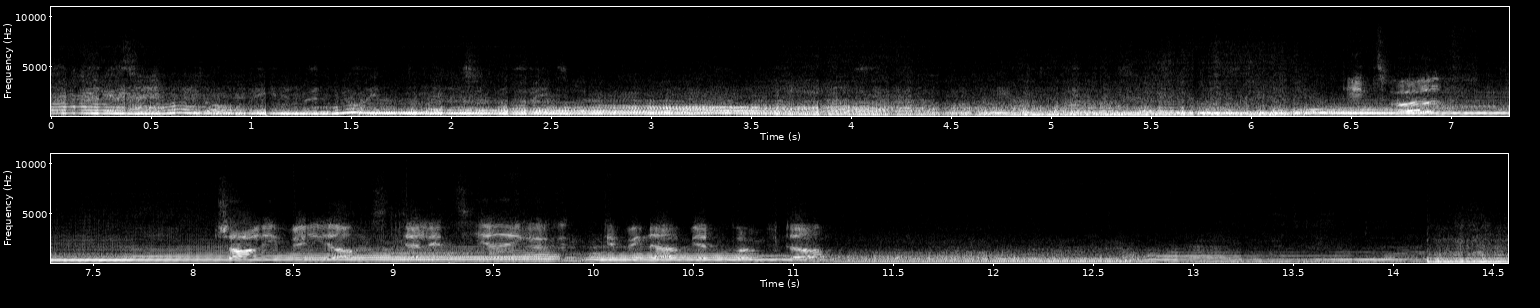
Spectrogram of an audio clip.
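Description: A motorcycle engine screams at high revs, rising and dropping in pitch as it changes gear and races past.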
